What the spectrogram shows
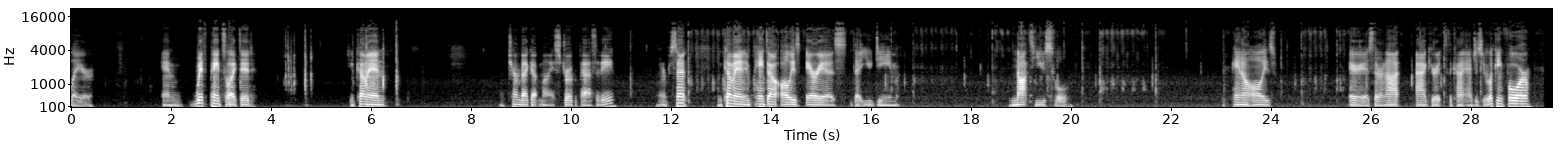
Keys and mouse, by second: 19.3 middle click, 21.1 middle click, 23.6 middle click, 24.8 middle click.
